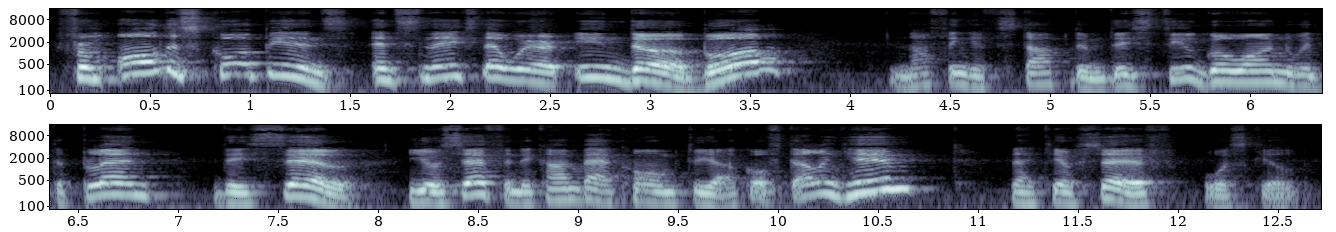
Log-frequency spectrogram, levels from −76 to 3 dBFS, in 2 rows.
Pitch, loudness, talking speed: 160 Hz, -18 LUFS, 180 wpm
